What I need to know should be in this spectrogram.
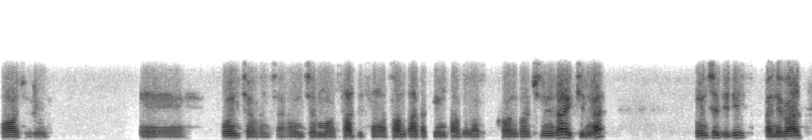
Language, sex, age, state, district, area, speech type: Nepali, male, 18-30, West Bengal, Darjeeling, rural, conversation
